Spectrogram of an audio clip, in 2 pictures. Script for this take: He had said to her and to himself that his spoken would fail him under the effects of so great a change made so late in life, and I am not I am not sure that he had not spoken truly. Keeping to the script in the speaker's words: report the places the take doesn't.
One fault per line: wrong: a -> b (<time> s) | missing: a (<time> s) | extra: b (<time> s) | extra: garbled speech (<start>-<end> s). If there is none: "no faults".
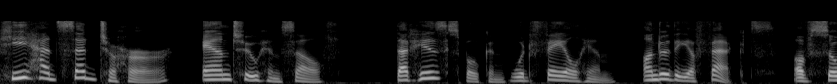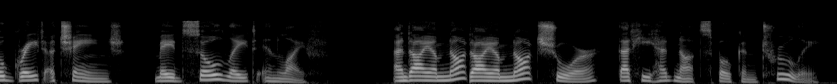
no faults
